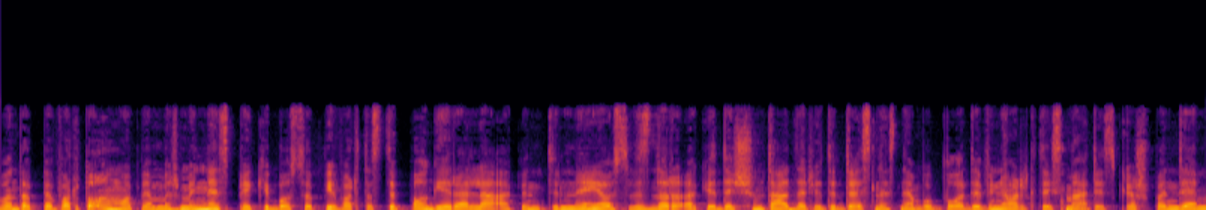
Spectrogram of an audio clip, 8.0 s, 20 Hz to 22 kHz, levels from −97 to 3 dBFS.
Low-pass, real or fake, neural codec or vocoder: 10.8 kHz; fake; codec, 24 kHz, 0.9 kbps, WavTokenizer, medium speech release version 2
